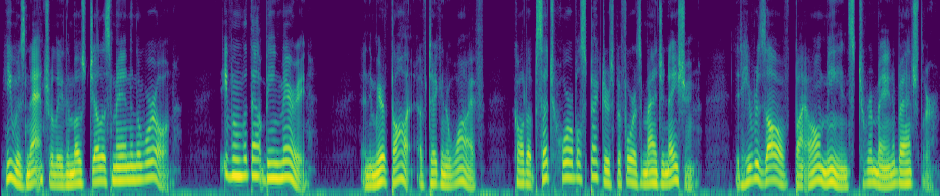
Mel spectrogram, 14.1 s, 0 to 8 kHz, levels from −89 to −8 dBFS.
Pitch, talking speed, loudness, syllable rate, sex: 140 Hz, 170 wpm, -17 LUFS, 5.6 syllables/s, male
